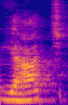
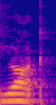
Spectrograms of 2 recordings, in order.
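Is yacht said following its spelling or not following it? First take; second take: following spelling; not following. First: The word is sounded out following its spelling. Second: The word is said without following its spelling. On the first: The speaker calls it wrong. "it's not yacht or something like that" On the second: The speaker calls it right. "it is yacht"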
